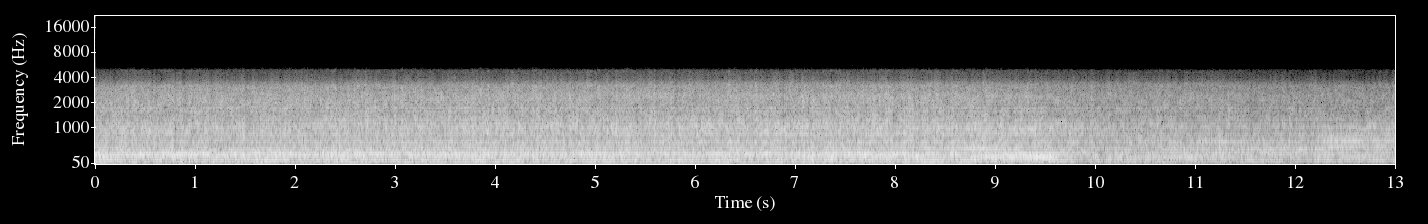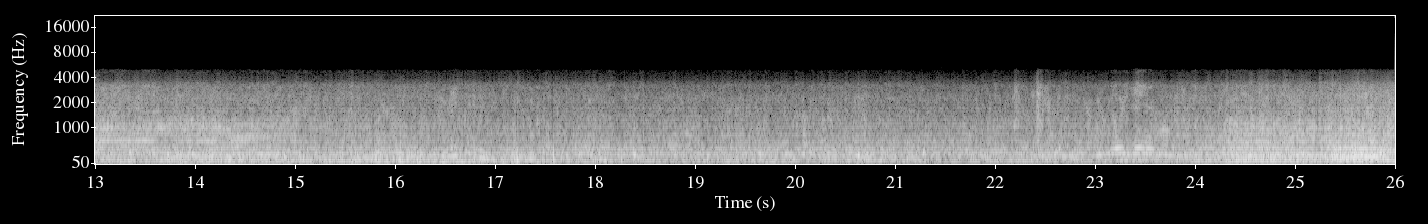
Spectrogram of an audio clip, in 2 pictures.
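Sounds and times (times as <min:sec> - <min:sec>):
boat engine running: 0:00.0 - 0:26.0.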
